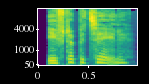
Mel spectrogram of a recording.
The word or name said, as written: efterbetale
